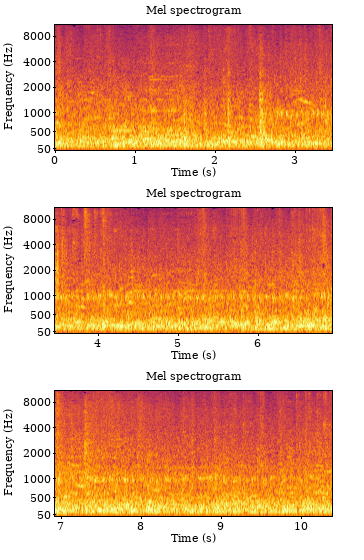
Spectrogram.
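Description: Casino floor ambience: a steady murmur of many voices with scattered clicks and faint electronic tones from slot machines.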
